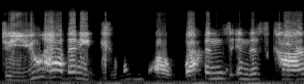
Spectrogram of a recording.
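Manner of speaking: put-on police officer voice, screaming and barking. Retelling what the officer screamed at a traffic stop: imitating Officer Gary Schultz screaming. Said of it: "he screamed".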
